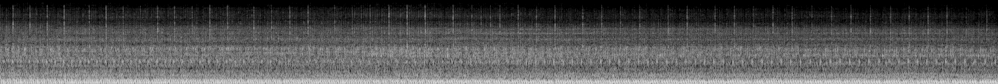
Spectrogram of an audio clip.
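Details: Kawasaki ZR-7S idling: a light, fast ticking rides over a steady idle and keeps pace with engine speed; the source of the tick is unclear.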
